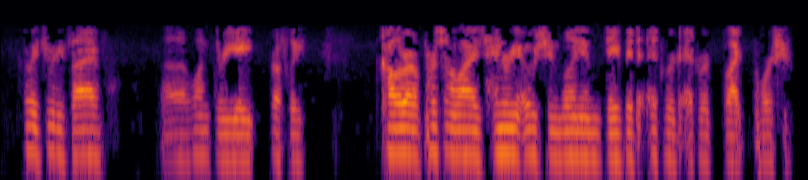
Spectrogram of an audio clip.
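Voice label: Troop 2A Dispatch, scanner audio recording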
